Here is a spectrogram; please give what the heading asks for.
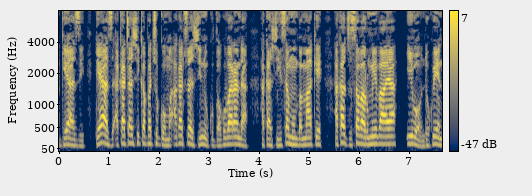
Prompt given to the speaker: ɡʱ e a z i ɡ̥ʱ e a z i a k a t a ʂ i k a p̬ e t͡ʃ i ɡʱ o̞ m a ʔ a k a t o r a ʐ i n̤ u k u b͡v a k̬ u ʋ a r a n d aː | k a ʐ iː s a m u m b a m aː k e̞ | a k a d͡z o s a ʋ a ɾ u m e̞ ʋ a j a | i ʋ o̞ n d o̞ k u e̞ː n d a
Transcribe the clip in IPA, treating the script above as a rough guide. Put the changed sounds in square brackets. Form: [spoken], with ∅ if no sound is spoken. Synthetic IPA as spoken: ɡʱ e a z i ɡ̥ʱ e a z i a k a t a ʂ i k a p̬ [a] t͡ʃ i ɡʱ o̞ m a ʔ a k a t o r a ʐ i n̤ u k u b͡v a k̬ u ʋ a [ɾ] a n d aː | k a ʐ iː s a m u m b a m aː k e̞ | a k a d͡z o s a ʋ a ɾ u m e̞ ʋ a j a | i ʋ o̞ n d o̞ k u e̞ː n d a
